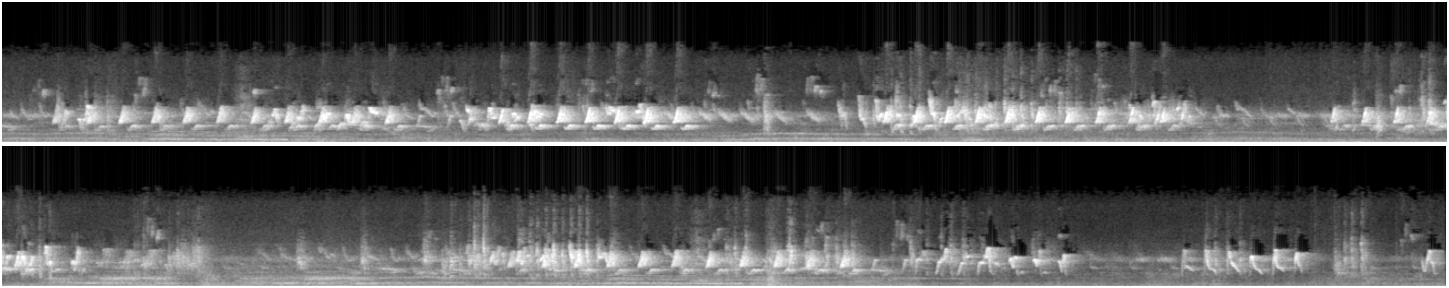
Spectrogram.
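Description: Birds singing: fast, high, rattling trills of two to three seconds each, repeated every few seconds, with lower slurred whistles in between.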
